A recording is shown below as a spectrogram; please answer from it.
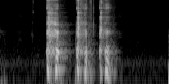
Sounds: Throat clearing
